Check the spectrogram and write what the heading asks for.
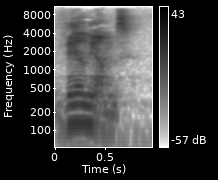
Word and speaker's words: Williams: Yes, Williams.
